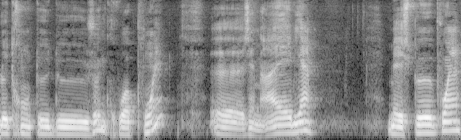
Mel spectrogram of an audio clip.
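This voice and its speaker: A man with a dark, mellow tone speaks at a very slow pace, his intonation lively. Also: very clean recording, silent background. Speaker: scratch-card YouTuber. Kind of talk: casual chat. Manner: animated.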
